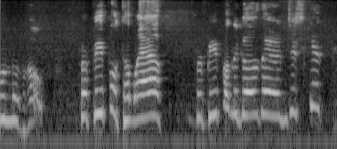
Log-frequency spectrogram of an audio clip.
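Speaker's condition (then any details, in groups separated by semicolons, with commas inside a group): Cerebral palsy; from birth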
